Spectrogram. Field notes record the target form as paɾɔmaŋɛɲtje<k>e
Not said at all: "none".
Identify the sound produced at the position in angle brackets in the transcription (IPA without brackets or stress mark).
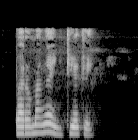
k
